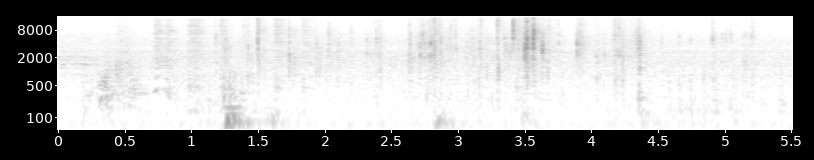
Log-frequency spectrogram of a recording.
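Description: Faint rustling and crinkling as trading cards and a foil pack wrapper are handled, with a soft thump about a second in and a short burst of crinkling about three and a half seconds in.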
